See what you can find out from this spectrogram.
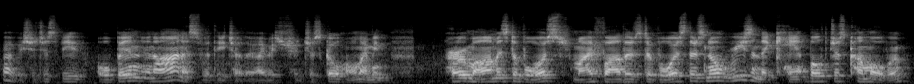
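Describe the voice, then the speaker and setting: An actor playing an earnest, anxious and slightly vain male caller to a comic radio advice show, rambling and halting. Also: medium pitch, pushed and bright, low-quality recording.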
